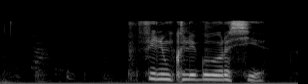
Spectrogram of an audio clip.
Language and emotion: Russian, neutral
